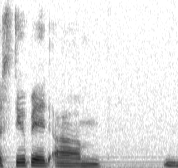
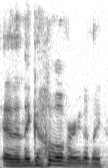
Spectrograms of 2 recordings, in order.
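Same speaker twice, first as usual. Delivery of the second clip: ordinary talk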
